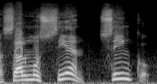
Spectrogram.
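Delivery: ordinary talk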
